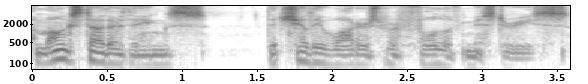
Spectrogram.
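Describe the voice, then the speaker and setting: A man in a put-on character voice. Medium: audio drama. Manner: confessional, world-weary.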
